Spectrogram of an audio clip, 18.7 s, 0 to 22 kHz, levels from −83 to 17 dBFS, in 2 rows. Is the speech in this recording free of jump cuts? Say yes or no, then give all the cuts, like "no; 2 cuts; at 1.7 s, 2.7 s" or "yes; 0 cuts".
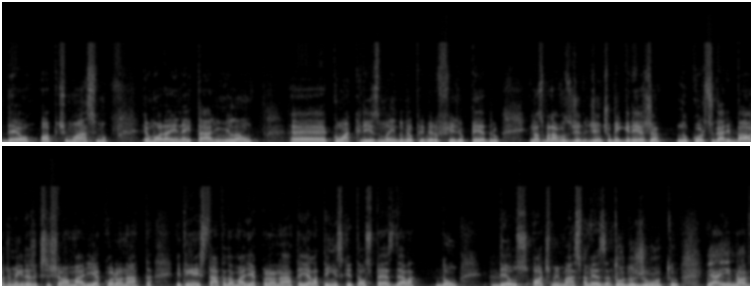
no; 2 cuts; at 15.4 s, 16.6 s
